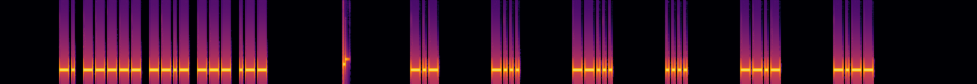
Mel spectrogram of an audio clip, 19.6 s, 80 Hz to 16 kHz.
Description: Morse code, heard as a keyed tone, about 20 wpm, spaced as for 10 wpm, 700 Hz. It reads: N0QOW KB7HQY
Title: USA Call Signs - 6x Character Spacing - 20wpm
